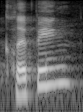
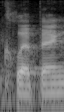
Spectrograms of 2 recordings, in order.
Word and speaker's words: CLPPNG: And I listened to that and it's spelled CLPPNG, I think, no I. Yeah, it's like the Screen Actors Guild. Some other buddy like totally came up with that. Just probably some folk artist named Clipping, like Gene Clipping.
